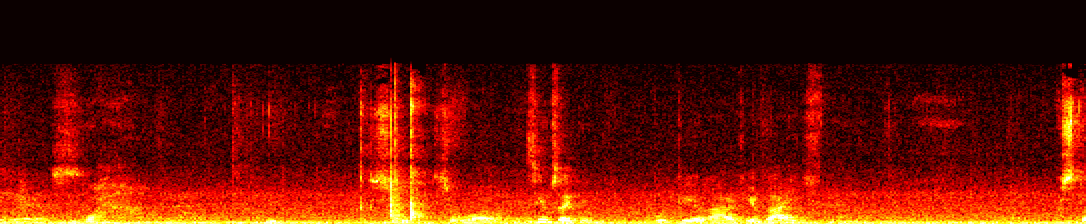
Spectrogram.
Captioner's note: chuckles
